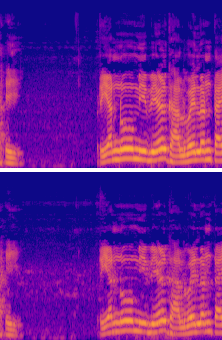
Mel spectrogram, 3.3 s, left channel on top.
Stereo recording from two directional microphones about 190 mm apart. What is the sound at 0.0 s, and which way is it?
Speech, 45° left (ahead or behind).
